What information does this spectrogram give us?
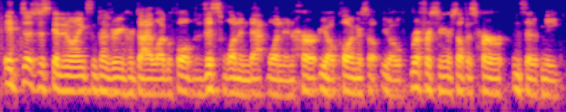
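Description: Husky man chatting, dull lo-fi sound. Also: fairly low pitch, fairly even intonation, fast talker, a bit bright. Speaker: co-host of a comic book discussion podcast. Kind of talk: casual comic book discussion, reading dialogue aloud. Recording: dull, lo-fi voice recording.

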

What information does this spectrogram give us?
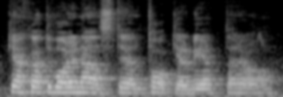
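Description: A man's voice: high voice, little pitch movement, gravelly, warm tone. A man acting in an audio drama as a blunt, casual thirtyish man, hesitant and matter-of-fact. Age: 30s. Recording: roomy, distant, noisy amateur-sounding recording.

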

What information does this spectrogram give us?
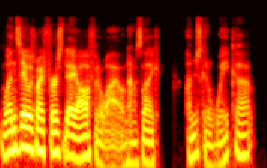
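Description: Guy rambling on a podcast, super animated, kinda self-deprecating, says like a lot, dry sound. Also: on the low side, fast, husky, no echo. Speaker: podcast guest. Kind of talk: casual chat, anecdotes.

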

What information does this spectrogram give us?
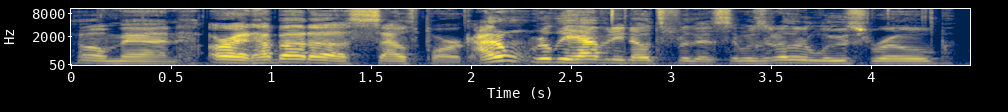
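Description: A man's voice: on the high side, lively intonation, fast talker. A man co-hosting a podcast in casual chat, laid-back and self-mocking, with a bit of swearing. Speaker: podcast co-host.

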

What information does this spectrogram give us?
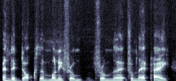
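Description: A man chatting casually as a podcast host, halting and rambling, often chuckling. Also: lowish voice, warm tone. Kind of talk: casual remote chat. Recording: dull, roomy remote call audio.

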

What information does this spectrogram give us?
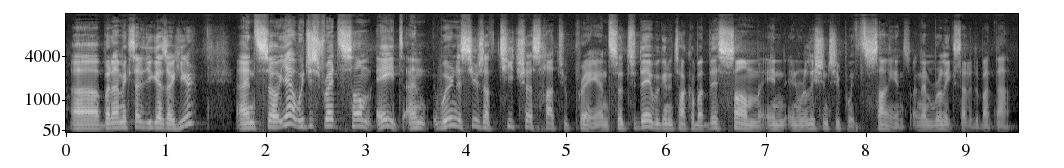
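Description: A man's voice: medium pitch, dry recording. A man with a French accent gives a chatty sermon outdoors, quizzing the congregation and laughing often. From France. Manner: animated, chatty, laughs often, quick with self-corrections. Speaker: guest preacher, church elder and chemist. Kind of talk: lively outdoor sermon with audience questions. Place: outdoor church service with planes overhead.

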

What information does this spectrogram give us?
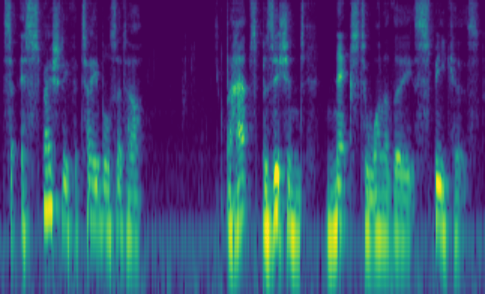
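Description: A man's voice: mid-range voice, a little slow. Male solo podcast host, middle-aged, casual, rambling delivery, mid-range voice. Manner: conversational, rambling, self-correcting restarts.

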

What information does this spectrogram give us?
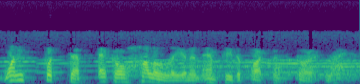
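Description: A man's voice: on the low side, big pitch swings, fairly quick. An actor playing an intense fugitive poet reading his secret diary as a precise, theatrical old-time radio monologue. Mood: unnerved, suspenseful. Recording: muffled old radio recording with music behind.

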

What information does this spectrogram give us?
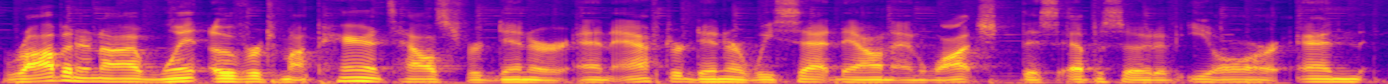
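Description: A man's voice: deep voice, normal speed. A middle-aged man, co-hosting a casual podcast and telling stories with frequent laughs. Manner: chatty, laughs often, tells anecdotes. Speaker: podcast co-host.

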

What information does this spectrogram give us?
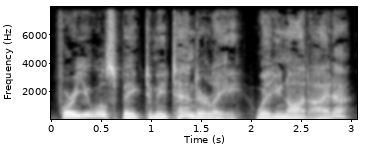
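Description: A man's voice: on the low side, big pitch swings, normal speed, breathy edge, no echo, studio quality. A man voicing a cruel, cynical fake spirit medium in an audiobook, with a lofty, sinister, commanding manner. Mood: sinister, mocking. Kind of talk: dramatic audiobook character reading.

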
